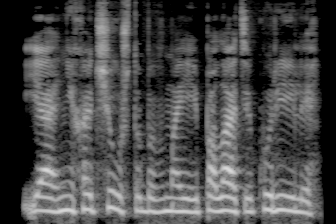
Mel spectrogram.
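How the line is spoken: Quiet but insistent. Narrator (Russian): сказал Берлах тихо, но настойчиво

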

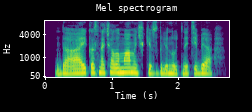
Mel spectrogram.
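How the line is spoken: Muttered. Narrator (Russian): пробурчал он

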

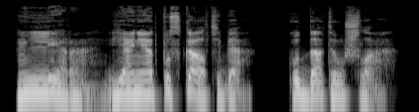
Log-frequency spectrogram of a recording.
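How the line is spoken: Angry growl behind door. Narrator (Russian): прорычал полный гнева голос Роберта из-за двери

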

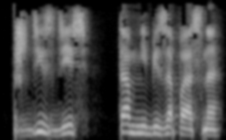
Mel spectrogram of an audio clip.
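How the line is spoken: Grumbled. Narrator (Russian): буркнул Юджин

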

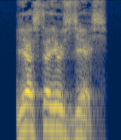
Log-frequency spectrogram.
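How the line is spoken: Commander's growl. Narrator (Russian): прорычал командир

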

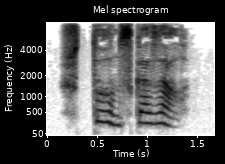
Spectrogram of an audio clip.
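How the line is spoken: Whispered question. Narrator (Russian): шепотом спросил Дар

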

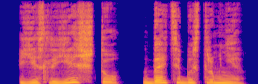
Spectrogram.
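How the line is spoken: Whisper. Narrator (Russian): шепнула Элеонора

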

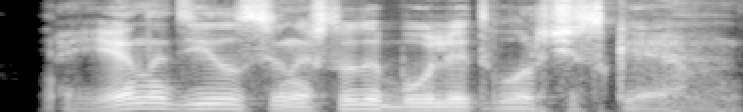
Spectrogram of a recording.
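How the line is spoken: Sighing. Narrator (Russian): вздохнул я

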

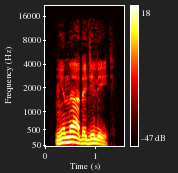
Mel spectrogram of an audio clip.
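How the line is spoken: Deep bass voice. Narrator (Russian): пробасил серый

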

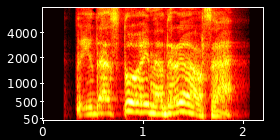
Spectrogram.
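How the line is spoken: Snarling hiss. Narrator (Russian): прошипел он, оскалившись

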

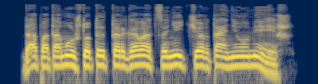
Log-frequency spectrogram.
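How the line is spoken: Deafening yell. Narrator (Russian): заорал он так, что у меня заныли барабанные перепонки

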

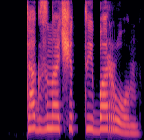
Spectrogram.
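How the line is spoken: Drawled. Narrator (Russian): протянула я

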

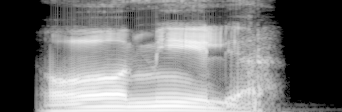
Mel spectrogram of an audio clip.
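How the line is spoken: Heavy exasperated sigh. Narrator (Russian): Рид тяжело вздохнул

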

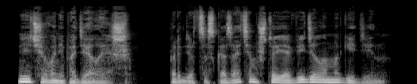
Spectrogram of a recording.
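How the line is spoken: Mutter. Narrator (Russian): пробормотала Найниф

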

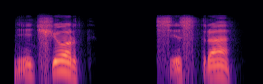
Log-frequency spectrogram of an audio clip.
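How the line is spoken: Plain. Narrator (Russian): ответил ей Флорабелла

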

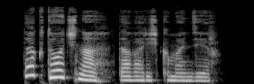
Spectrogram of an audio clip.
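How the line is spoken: Crisp, dutiful reply. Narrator (Russian): отсалютовала в трубку Ирина

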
